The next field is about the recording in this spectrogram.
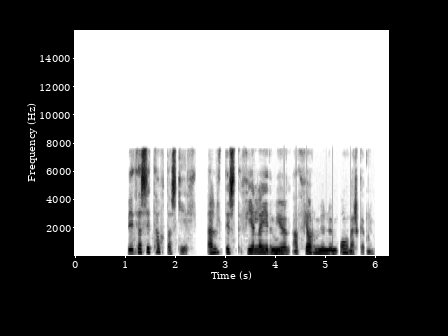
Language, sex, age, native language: Icelandic, female, 30-39, Icelandic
